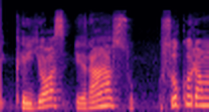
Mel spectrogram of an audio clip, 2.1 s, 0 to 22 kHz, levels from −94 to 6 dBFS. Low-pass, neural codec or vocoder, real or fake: 14.4 kHz; none; real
